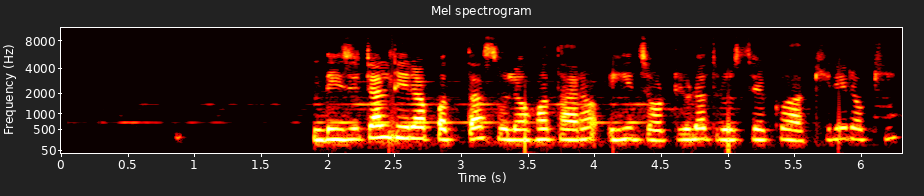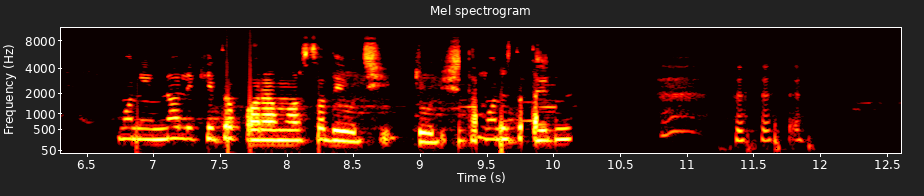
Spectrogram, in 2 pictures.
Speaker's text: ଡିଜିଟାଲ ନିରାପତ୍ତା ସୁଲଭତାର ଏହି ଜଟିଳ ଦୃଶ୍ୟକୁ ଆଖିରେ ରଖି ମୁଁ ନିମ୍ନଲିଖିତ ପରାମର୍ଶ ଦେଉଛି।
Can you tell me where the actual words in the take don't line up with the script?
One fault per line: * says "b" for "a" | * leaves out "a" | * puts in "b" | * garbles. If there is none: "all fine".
* garbles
